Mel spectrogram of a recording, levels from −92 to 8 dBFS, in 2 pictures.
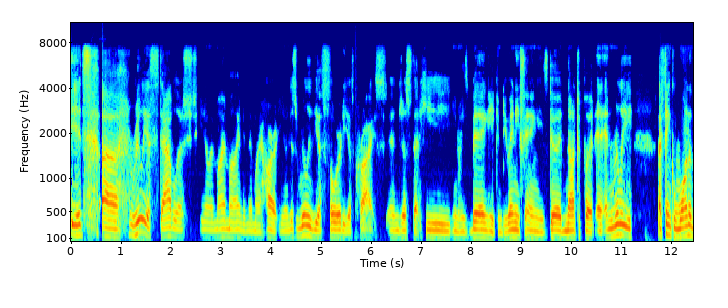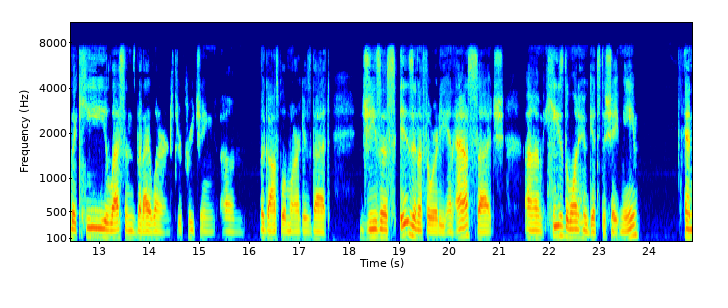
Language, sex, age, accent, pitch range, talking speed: English, male, 20-39, American, 105-120 Hz, 185 wpm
